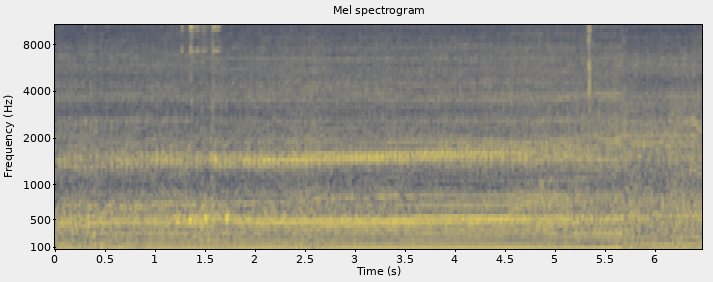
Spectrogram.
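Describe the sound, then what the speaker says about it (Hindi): A motorcycle creeps slowly over a rough mountain track near Babusar Top on the Naran to Astore route, its engine a steady, close, low-pitched rumble held at light throttle with no talking. "बहुत आहिस्ता से बाइक गुजार लें तो आपको कोई मसला नहीं होगा"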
